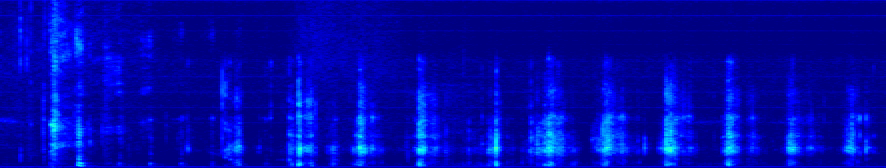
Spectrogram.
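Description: Someone chewing crunchy food with many crisp, regular crunches in a steady rhythm, some louder than others. A constant low hum runs underneath.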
